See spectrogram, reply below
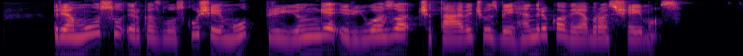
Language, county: Lithuanian, Alytus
